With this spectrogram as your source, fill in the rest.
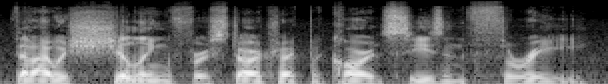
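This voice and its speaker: A fairly low, steady, slightly bright male voice at normal speed belongs to an online show host. His casual livestream mixes rambling monologue with chat reading, driven by emphatic, opinionated fan enthusiasm and sprinkled with the occasional casual swear.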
